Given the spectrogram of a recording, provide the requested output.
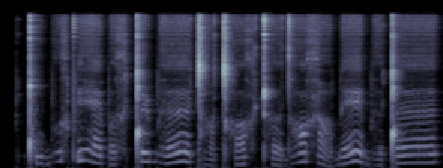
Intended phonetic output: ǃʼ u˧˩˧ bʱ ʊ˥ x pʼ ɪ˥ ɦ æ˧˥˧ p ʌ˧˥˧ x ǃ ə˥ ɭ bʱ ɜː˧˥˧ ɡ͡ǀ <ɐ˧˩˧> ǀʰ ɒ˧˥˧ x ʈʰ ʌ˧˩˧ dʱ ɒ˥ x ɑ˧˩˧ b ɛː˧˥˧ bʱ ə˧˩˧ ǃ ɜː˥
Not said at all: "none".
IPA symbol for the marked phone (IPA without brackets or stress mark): ɑ˧˩˧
